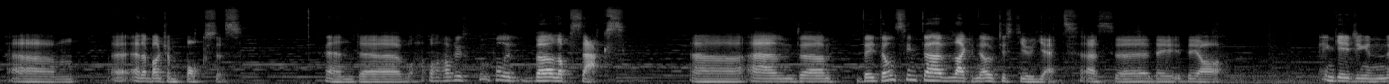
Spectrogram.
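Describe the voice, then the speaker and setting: Halting, higher-voiced man running a tabletop game. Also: sharp tone. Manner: halting, hesitant delivery with searching for words. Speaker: game master. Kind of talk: improvised tabletop game narration.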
